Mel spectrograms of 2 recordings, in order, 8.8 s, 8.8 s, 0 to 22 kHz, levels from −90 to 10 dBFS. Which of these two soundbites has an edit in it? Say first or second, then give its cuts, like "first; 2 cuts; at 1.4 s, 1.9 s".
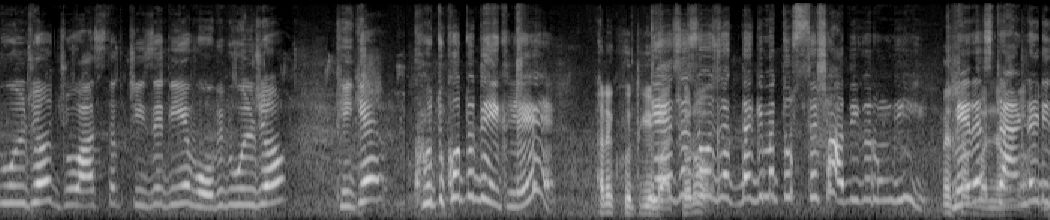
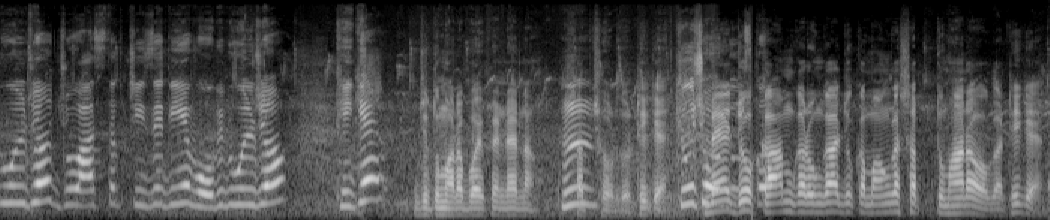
first; 2 cuts; at 3.3 s, 7.8 s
